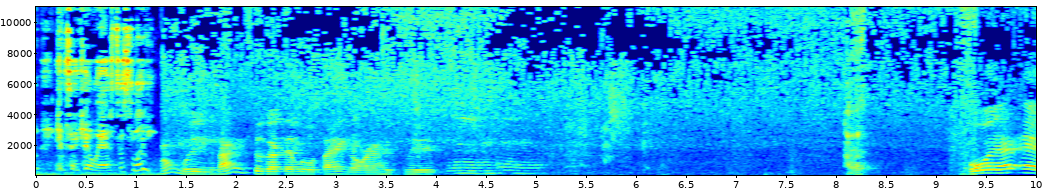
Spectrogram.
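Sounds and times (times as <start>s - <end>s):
room noise hiss: 0.0s - 10.0s.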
